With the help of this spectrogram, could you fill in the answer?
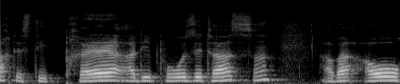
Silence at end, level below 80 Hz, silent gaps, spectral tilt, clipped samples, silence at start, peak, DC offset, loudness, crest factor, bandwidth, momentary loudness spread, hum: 0 s; -58 dBFS; none; -8 dB/octave; under 0.1%; 0 s; -6 dBFS; under 0.1%; -22 LUFS; 16 dB; 11.5 kHz; 15 LU; none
